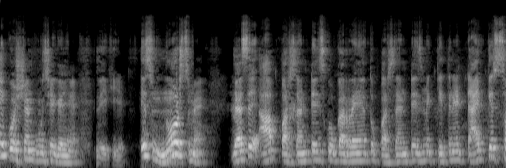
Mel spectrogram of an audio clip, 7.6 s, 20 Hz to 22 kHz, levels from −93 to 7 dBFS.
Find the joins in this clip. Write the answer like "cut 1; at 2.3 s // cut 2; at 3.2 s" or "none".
cut 1; at 1.4 s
